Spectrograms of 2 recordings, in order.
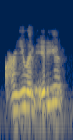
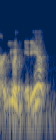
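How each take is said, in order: First: It is said in a gentler, nicer tone. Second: It is said in a harsh, blunt tone.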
